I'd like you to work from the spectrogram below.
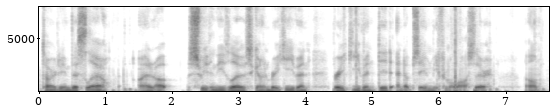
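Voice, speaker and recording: A man's voice: deep voice, flat delivery, moderate pace, darkish tone, a little hiss or hum. A sleepy young man casually recapping his trades, rambling with lots of fillers and self-corrections. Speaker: trading vlogger. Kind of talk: casual screen-share recap.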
